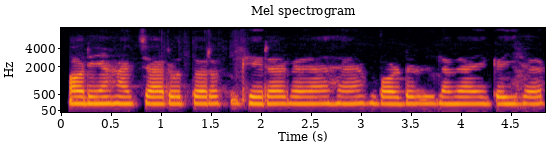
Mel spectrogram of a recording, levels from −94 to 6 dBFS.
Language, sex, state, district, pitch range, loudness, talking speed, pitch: Hindi, female, Uttar Pradesh, Ghazipur, 205-210 Hz, -18 LUFS, 150 wpm, 205 Hz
